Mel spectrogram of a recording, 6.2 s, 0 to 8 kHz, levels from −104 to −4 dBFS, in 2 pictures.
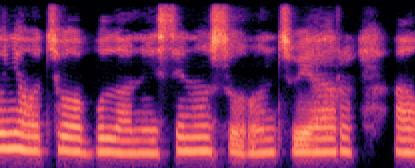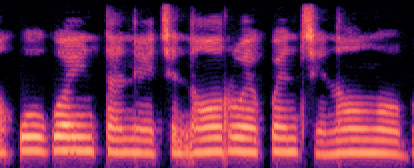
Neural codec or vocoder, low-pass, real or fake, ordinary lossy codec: codec, 16 kHz in and 24 kHz out, 1 kbps, XY-Tokenizer; 7.2 kHz; fake; none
